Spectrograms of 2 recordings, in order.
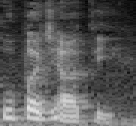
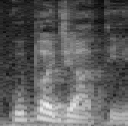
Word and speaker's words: Upajati: It's called upajati. The other kind of verse has 8 syllables in each quarter.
